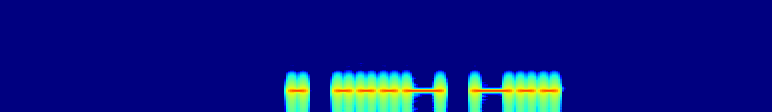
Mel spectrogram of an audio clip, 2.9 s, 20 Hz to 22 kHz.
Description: Morse code, heard as a keyed tone, about 28 wpm, 700 Hz. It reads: EVD
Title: All Cut Numbers - 3-Digit 28wpm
